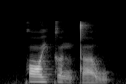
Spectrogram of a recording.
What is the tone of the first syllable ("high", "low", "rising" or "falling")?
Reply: high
